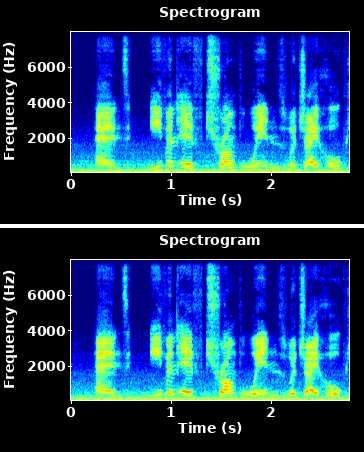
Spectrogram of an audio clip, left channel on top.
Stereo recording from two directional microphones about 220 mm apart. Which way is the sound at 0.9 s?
25° right (ahead or behind).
